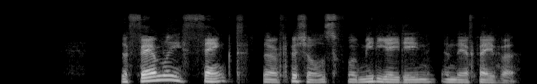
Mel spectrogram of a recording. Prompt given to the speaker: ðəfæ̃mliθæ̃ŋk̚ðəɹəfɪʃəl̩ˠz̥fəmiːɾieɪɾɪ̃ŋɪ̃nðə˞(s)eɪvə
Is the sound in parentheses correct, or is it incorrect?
incorrect: f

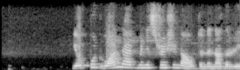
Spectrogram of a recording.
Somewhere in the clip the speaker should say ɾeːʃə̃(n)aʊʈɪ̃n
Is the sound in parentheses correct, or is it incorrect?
correct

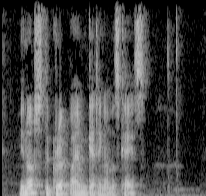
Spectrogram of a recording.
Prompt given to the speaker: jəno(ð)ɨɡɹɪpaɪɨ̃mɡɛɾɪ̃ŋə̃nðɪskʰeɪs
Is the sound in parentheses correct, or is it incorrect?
correct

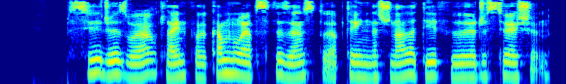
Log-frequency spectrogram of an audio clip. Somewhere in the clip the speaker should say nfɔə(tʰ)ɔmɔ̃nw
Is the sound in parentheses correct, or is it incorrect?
incorrect: kʰ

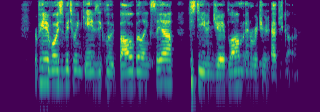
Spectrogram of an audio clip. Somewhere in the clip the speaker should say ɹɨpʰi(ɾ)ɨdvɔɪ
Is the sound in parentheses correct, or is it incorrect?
correct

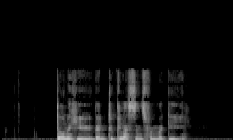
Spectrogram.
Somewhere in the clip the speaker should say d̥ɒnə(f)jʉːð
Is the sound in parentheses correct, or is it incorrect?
incorrect: h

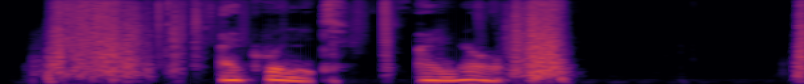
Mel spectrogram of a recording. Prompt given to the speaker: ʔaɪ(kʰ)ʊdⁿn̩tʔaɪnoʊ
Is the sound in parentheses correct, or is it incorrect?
correct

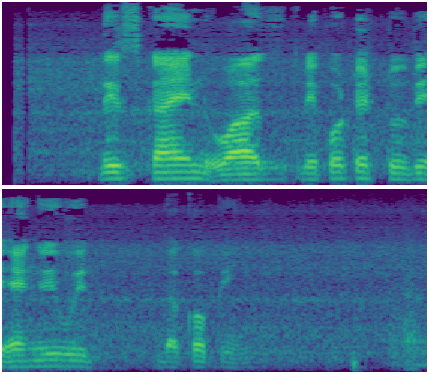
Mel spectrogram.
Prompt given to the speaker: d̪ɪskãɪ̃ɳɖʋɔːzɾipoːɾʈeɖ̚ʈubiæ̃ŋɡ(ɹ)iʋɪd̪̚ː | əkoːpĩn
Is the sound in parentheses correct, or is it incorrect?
incorrect: ɾ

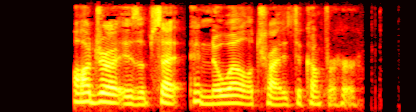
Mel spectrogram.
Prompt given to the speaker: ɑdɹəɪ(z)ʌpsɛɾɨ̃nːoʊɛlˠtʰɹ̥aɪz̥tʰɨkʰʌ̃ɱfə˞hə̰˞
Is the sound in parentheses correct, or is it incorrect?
correct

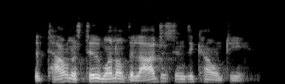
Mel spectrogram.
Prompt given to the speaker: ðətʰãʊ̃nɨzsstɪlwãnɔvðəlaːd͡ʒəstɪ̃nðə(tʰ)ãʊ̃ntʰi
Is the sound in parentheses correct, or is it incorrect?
incorrect: kʰ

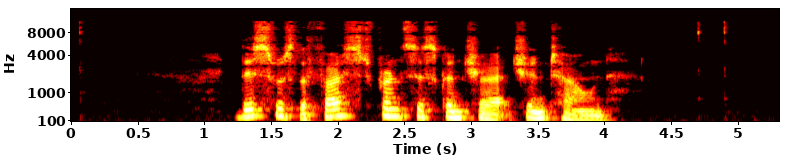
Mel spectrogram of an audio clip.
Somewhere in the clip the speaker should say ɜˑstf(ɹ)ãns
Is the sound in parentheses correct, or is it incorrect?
correct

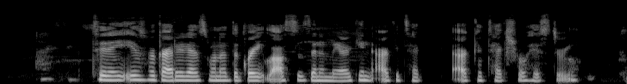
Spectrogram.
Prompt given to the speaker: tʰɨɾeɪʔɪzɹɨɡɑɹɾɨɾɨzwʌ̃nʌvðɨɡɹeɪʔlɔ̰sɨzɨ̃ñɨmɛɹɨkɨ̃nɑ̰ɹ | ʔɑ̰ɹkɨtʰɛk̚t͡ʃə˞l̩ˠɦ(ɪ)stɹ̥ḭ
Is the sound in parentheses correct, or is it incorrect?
correct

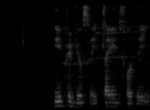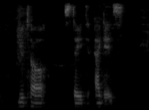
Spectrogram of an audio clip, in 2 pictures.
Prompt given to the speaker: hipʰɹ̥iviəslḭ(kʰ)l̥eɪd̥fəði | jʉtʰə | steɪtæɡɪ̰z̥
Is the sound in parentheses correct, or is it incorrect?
incorrect: pʰ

